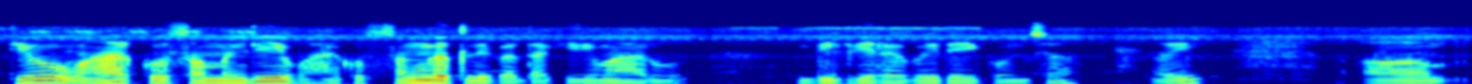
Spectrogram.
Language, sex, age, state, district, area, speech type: Nepali, male, 30-45, West Bengal, Kalimpong, rural, spontaneous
